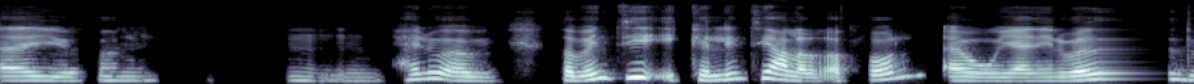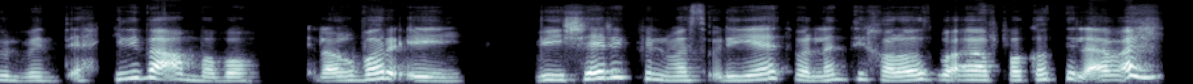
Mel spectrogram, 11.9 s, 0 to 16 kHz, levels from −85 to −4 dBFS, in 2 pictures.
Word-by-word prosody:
أيوه 180 -1 -3
فاهمة. 180 0 -11 0.7
إمم، 185 - -12 0.2
إمم، 165 0 -19
حلو 235 +4 -3
أوي. 175 -4 -2 0.3
طَب 185 -1 0
أنتِ 275 +8 0
اتكلّمتِ 255 - +1
على 215 -9 +4
الأطفال 225 - -3
أو 170 -1 -1
يعني 165 0 -3
الولد 235 +5 -2
والبنت، 170 -3 -7
احكي 240 - -8
لي 290 - 0
بقى 300 - +6
عن 190 - -1
باباهم، 165 0 -2 0.3
الأخبار 190 +10 +3
إيه؟ 165 -8 -1 0.4
بيشارِك 250 +11 +2
في 255 - -3
المسؤوليات 185 +4 -1
والّا 190 0 0
أنتِ 225 +2 -7
خلاص 195 +1 +3
بقى 200 -1 +3
فقدتِ 215 +5 -1
الأمل؟ 315 - +4
195 Hz, 155 wpm, -17 LUFS, 175-240 Hz, 0.7 s, بقى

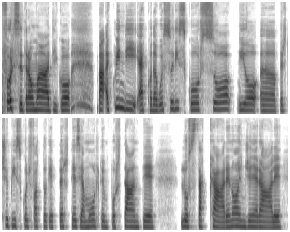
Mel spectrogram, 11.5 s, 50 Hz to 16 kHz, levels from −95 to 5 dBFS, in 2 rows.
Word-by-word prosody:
forse 250 -2 +5
traumatico, 200 -1 +5 0.6
ma 215 - +10 0.2
quindi 245 -8 +2
ecco, 195 0 +3
da 190 -1 +1
questo 200 +5 -2
discorso 225 0 -2
io, 195 -1 0
uhm, 180 -1 -2
percepisco 195 +1 -7
il 195 - -7
fatto 190 0 -8
che 180 -1 -7
per 190 0 -7
te 195 0 -5
sia 185 -2 -3
molto 185 +2 -6
importante 180 0 -2 0.5
lo 190 0 -2
staccare, 185 -2 0
no, 195 +2 -1
in 190 -1 -4
generale. 175 -1 0
195 Hz, 125 wpm, -22 LUFS, 180-205 Hz, 0.6 s, ma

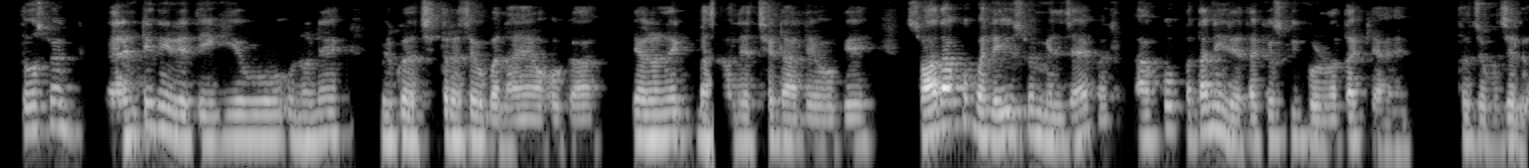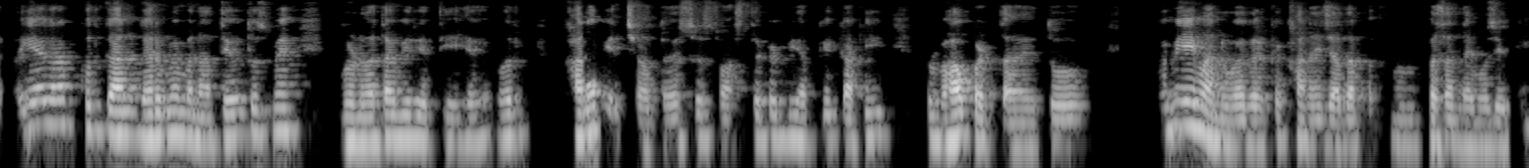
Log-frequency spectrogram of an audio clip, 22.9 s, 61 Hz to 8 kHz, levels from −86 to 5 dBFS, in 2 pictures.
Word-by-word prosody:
तो 180 - -1
उसमें 200 +3 -2
गारंटी 160 +1 -2
नहीं 185 -3 +1
रहती 140 -1 0
है - - -2
कि 145 +1 -2
वो 145 0 +1
उन्होंने 140 +2 -1 0.4
बिल्कुल 140 +1 +2
अच्छी 135 - -3
तरह 145 -2 +3
से 145 - +4
वो 135 - +2
बनाया 125 +1 -1
होगा 125 0 -3 0.4
या 150 - +5
उन्होंने 145 +1 +4
एक 150 0 -5
मसाले 135 0 -2
अच्छे 130 +2 -4
डाले 130 -2 0
होंगे। 125 +1 -3 0.4
स्वाद 160 +5 +11
आपको 210 +2 +9
भले 145 -1 +2
ही 155 - +3
उसमें 155 +1 -3
मिल 130 - -3
जाए, 140 +5 0
पर 120 -8 -9 0.3
आपको 145 +6 -2
पता 170 +4 +3
नहीं 175 -3 +1
रहता 125 +1 -1
कि 145 +2 -5
उसकी 145 0 -7
गुणवत्ता 125 0 -1
क्या 110 - -5
है? 105 - -12 0.4
तो 135 - -4
जो 125 - -4
मुझे 120 +2 -2
लगता 115 -3 -8
है - - 0
या 210 - +3
अगर 215 0 +2
आप 220 0 -2
खुद 185 -1 -3
गान 160 -1 +8
घर 150 +1 +4
में 160 0 +2
बनाते 130 -1 -1
हो, 150 - +3
तो 165 - -3
उसमें 175 +2 -2 0.4
गुणवत्ता 135 +1 +2
भी - - +3
रहती 130 -1 -5
है 135 +2 -5
और 145 +2 -2 0.4
खाना 150 +3 +5
भी - - -6
अच्छा 120 - -5
होता 115 +1 -8
है, 125 - -2
उससे 130 +2 -7
स्वास्थ्य 125 0 -7
पे 140 0 -3
भी 145 0 -1
आपके 135 +2 -6
काफ़ी 145 +4 -2 0.3
प्रभाव 145 +2 +6
पड़ता 125 -3 0
है। 115 - -6
तो, 125 0 -3 0.6
मैं 180 - -2
भी 210 - -1
यही 210 - +7
मानूँगा, 130 -7 +3
घर 120 - -2
का - - -5
खाना 125 -1 -2
ज़्यादा 125 0 0
प - - -17
उम, 120 -1 -11
पसंद 125 -1 -1
है 115 - -3
मुझे 115 0 -4
भी। 190 - -14
140 Hz, 235 wpm, -22 LUFS, 125-150 Hz, 0.6 s, स्वाद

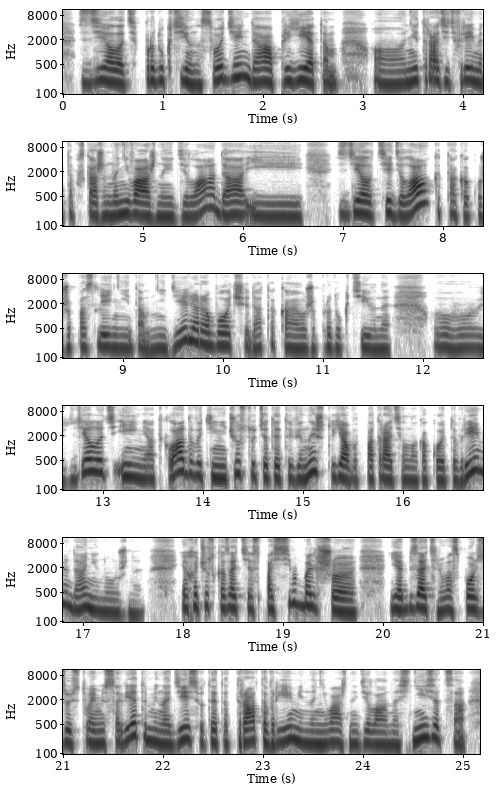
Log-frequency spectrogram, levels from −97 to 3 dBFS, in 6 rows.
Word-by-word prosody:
сделать 180 -2 +1
продуктивно 200 -4 -1
свой 200 +7 +1
день, 245 +3 +1
да. 190 -2 +4
При 195 0 -2
этом, 90 - +2 0.3
а, 170 -1 -2
не 200 +3 +1
тратить 200 -5 -2
время, 200 -4 +1
так 180 -3 -14
скажем, 170 0 -2
на 175 - +1
неважные 170 -4 +4
дела, 180 - 0
да, 180 -2 +2
и 165 -2 -3 0.3
сделать 185 -1 +1
те 200 +2 -1
дела, 215 - +6
так 190 -2 -8
как 165 -1 -8
уже 165 +1 -4
последние, 170 -1 -3
там, 155 0 -5
неделя 200 - 0
рабочая, 195 -3 0
да, 165 +1 -6
такая 170 -2 -5
уже 160 0 -4
продуктивная, 160 -1 -6 0.4
во 170 -1 -5
сделать 255 - +2
и 205 -7 +1
не 180 - 0
откладывать, 215 +3 +2
и - - +3
не 185 -1 +2
чувствовать 210 -3 -4
вот 190 - -1
этой 180 -1 -2
вины, 185 +9 +2
что 200 -6 -4
я 185 -3 +6
вот 170 -1 -8
потратил 175 -1 0
на 165 -1 -3
какое-то 165 0 -4
время, 250 - +2
да, 205 0 +1
ненужное. 165 -6 -2 0.3
Я 205 - -1
хочу 225 +3 -1
сказать 205 -1 0
те 200 - -4
спасибо 195 - 0
большое, 185 -8 +3 0.3
я 200 -1 +3
обязательно 200 -2 +2
воспользуюсь 185 -1 0
твоими 175 -2 -1
советами, 200 +4 +1
надеюсь, 175 +5 +1
вот 175 - -8
эта 175 -2 -2
трата 185 +3 +2
времени 185 +2 +1
на - - 0
неважные 170 0 -1
дела, 170 -1 -1
она 160 -1 -2
снизится, 225 +6 0
180 Hz, 175 wpm, -23 LUFS, 165-200 Hz, 0.4 s, дела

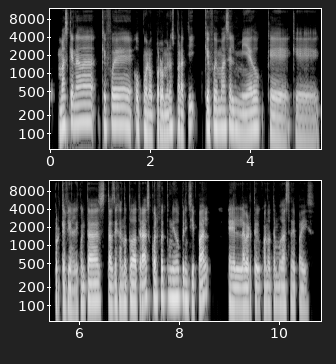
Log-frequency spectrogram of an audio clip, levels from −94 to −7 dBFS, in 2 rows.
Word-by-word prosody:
más 135 0 +1
que 155 - +1
nada, 155 +1 +1
¿qué 135 - -1
fue? 140 -1 +1
O 125 -3 -1
bueno, 105 -3 +1
por - - -1
lo 105 - +3
menos 120 +5 0
para 125 -5 0
ti, 140 +6 -5
¿qué 130 - +4
fue 125 +1 +1
más 125 +2 0
el 125 - +2
miedo? 115 +2 0
Que 95 +1 -2
que 85 -2 -6
porque - - -1
al - - -4
final 95 -3 0
de 95 - -4
cuentas, 115 +2 +3
estás 105 -3 0
dejando 110 0 -1
todo 115 +2 +4
atrás. 115 +4 +3
¿Cuál 130 -2 +2
fue 135 0 0
tu 135 0 -4
miedo 130 0 +3
principal 120 -5 +1 0.3
el 100 -2 +2
haberte 100 0 +2
cuando 105 0 -3
te 105 - -4
mudaste 105 +1 -2
de 105 - -1
país? 95 -3 -6
115 Hz, 220 wpm, -23 LUFS, 105-130 Hz, 0.3 s, qué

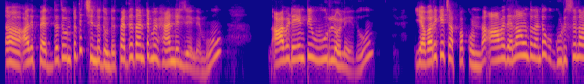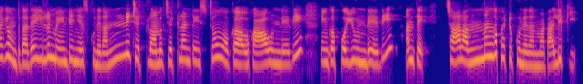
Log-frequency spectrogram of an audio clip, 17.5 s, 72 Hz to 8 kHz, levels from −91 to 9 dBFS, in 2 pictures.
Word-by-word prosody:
ఆ! - - +6 0.2
అది 250 +4 +3
పెద్దదుంటది. 290 - 0
చిన్నది 275 -5 +1
ఉంటది. 205 0 -6
పెద్దది 330 +4 +4
అంటే 325 +2 +2
మేము 305 -3 -1
హ్యాండిల్ 255 0 +3
చేయలేము, 155 - -9 1.0
ఆవిడ 285 +2 +7
ఏంటి 310 +2 +2 0.2
ఊర్లో 280 -5 0
లేదు, 155 0 -12 0.9
ఎవరికీ 295 +10 +7
చెప్పకుండా. 260 -5 -2 0.2
ఆవిదెలా 290 +3 +3
ఉంటుందంటే, 335 0 0
ఒక 285 - -11
గుడిసెలాగే 320 +5 -2
ఉంటుంది. 230 -1 -3
అదే 275 - -2
ఇల్లుని 310 +1 0
మెయింటైన్ 260 0 -3
చేసుకునేది. 220 -4 -5
అన్ని 320 - +1
చెట్లు, 255 -3 -5
ఆమెకు 235 -1 -5
చెట్లంటే 270 +1 -5
ఇష్టం. 260 +7 -6 0.2
ఒక, 230 - -19 0.2
ఒక 230 - -12 0.2
ఆవు 235 - +2
ఉండేది. 225 - -3 0.4
ఇంకా 255 +1 -1
పొయ్యి 255 +1 +1
ఉండేది, 245 - -2 0.3
అంతే. 280 - 0 0.4
చాలా 270 +2 +3
అందంగా 320 +9 +2
పెట్టుకునేది 245 -9 -4
అనమాట, 200 -1 -7
అలికి. 225 -6 -6
265 Hz, 145 wpm, -22 LUFS, 235-305 Hz, 1.0 s, ఆవిడ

